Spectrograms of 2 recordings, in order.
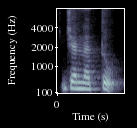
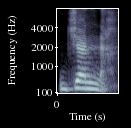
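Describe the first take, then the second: First: The word ends with a t sound and vowel. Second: The word ends with an h sound. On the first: The reader continues without stopping. "If you keep going" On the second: The reader stops on the word. "But if you stop, you're going to say jannah"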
